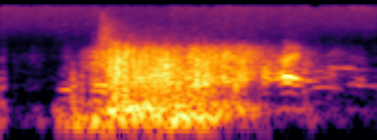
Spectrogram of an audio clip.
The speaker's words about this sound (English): Two loud reports from miniature cannon high on the city's walls echoed over Catholic Bogside, where the slogans on house gables read, "Peace for Derry."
